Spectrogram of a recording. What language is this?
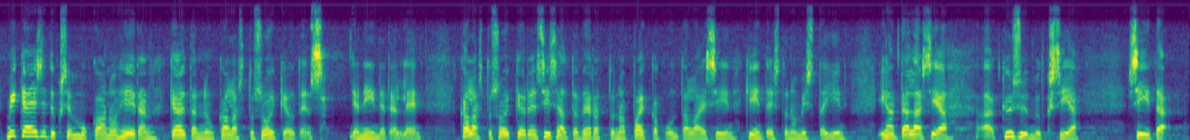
Finnish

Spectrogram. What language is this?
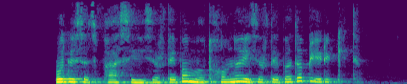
Georgian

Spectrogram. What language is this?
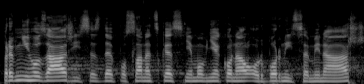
Czech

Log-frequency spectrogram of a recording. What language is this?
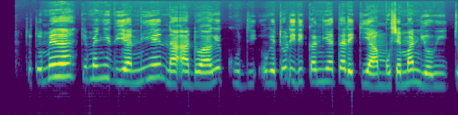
Kikuyu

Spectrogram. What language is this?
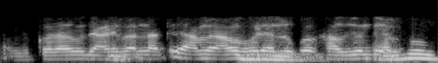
Odia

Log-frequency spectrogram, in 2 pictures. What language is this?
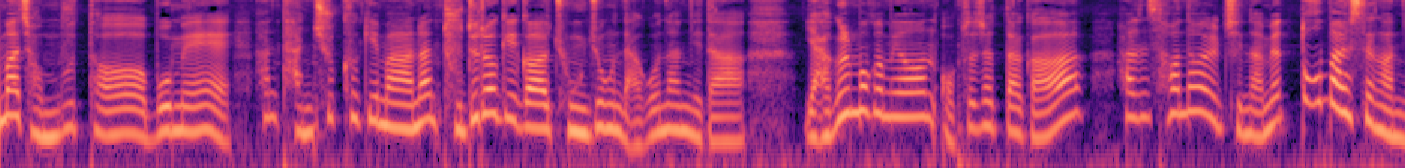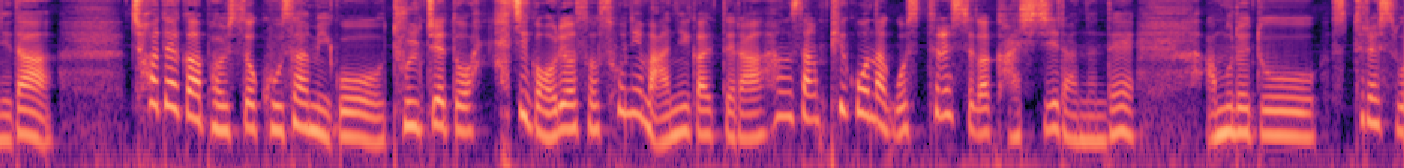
Korean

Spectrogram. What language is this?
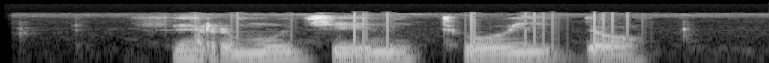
Esperanto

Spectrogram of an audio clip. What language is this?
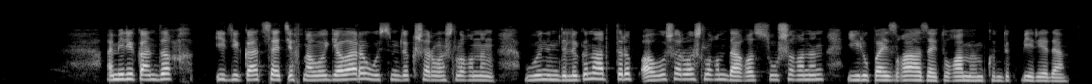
Kazakh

